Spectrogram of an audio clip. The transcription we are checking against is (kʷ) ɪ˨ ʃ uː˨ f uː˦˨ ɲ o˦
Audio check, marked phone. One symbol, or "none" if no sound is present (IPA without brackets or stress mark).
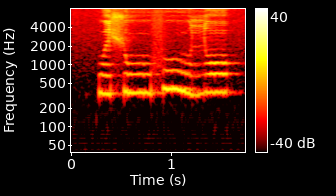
kʷ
